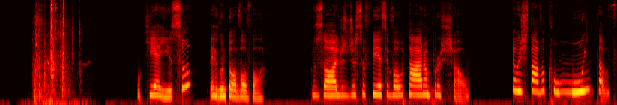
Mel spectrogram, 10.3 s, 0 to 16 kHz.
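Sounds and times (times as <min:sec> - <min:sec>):
pantry door creaking as it swings: 0:00.4 - 0:01.5
pantry door latch and handle rattling: 0:00.5 - 0:01.5
speech: 0:02.3 - 0:04.4, 0:05.2 - 0:07.9, 0:08.5 - 0:10.2.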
